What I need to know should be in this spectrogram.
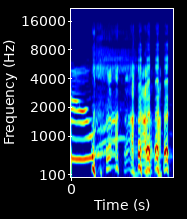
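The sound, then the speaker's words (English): A voice imitates a cat's yowling mating call: a drawn-out, wavering yowl followed by a few shorter, strained meows, loud and alone with no other talk. “I've been making cat sex noises with our cat”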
